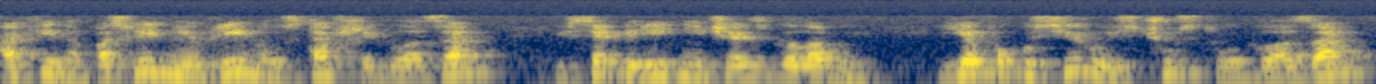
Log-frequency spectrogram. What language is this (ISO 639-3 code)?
rus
